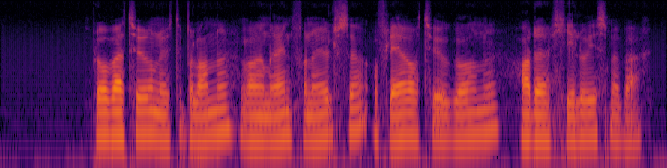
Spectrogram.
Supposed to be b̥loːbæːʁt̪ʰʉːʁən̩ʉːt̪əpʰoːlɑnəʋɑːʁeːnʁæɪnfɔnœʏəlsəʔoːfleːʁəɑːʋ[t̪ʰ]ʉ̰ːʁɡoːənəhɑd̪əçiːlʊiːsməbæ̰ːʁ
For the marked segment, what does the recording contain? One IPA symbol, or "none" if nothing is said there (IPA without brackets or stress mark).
t̪ʰ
